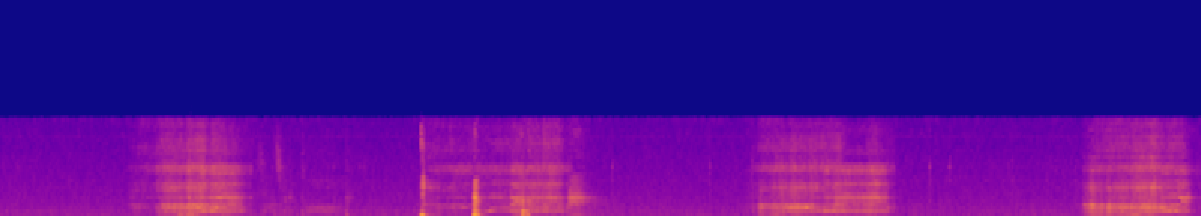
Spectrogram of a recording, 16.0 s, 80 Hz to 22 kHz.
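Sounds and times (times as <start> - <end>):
person snoring: 1.8 - 3.4, 5.6 - 7.9, 10.0 - 12.0, 14.4 - 16.0.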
